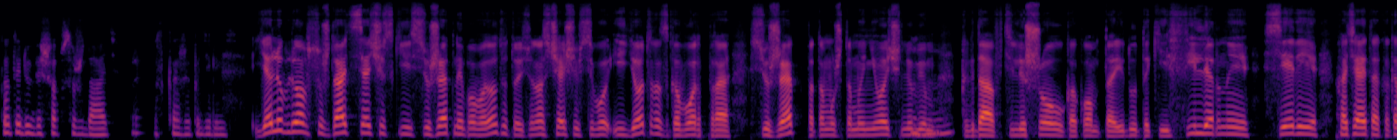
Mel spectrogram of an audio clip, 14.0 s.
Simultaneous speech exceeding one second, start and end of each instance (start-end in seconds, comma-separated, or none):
none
